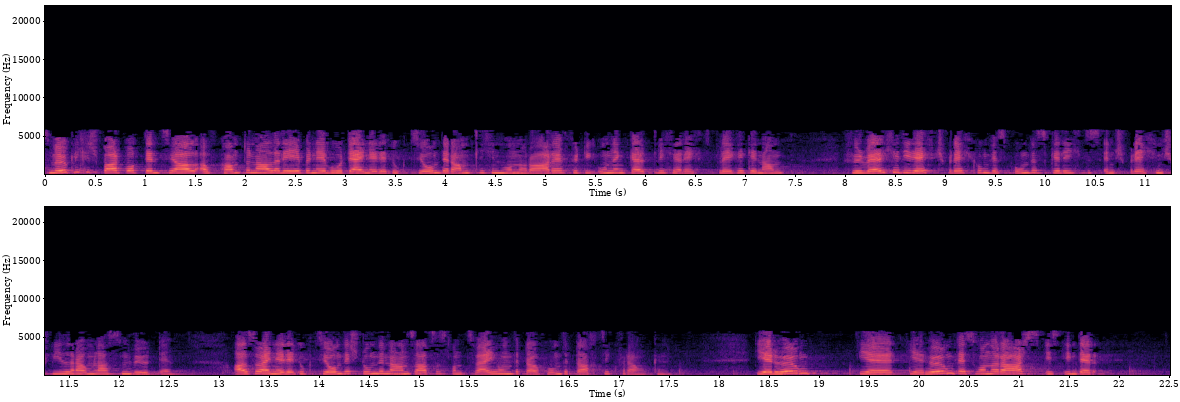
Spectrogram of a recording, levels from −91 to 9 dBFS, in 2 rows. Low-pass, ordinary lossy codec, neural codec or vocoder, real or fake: 7.2 kHz; MP3, 24 kbps; none; real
